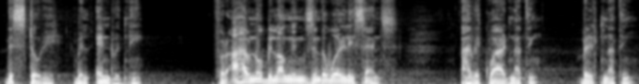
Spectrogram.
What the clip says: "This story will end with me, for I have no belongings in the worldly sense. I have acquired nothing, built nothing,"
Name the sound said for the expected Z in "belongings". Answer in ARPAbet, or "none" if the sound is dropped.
Z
